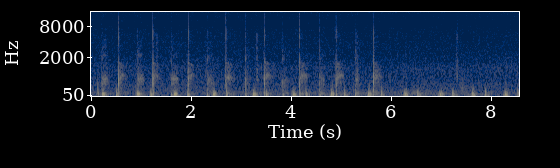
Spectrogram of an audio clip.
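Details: Male ASMR recording of his own heart sounds with whispered onomatopoeia: regular soft low thumps about 80 a minute, faint whispering in background; normal heart sounds.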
